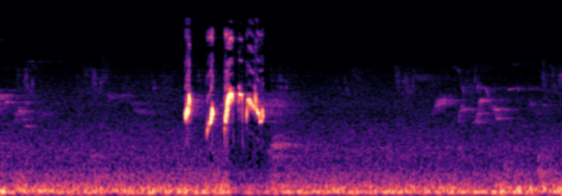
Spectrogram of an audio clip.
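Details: Red-whiskered bulbul song used in training for a singing competition: one loud burst of four or five quick warbled, looping whistled notes near the middle, with faint distant bird chatter before and after.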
